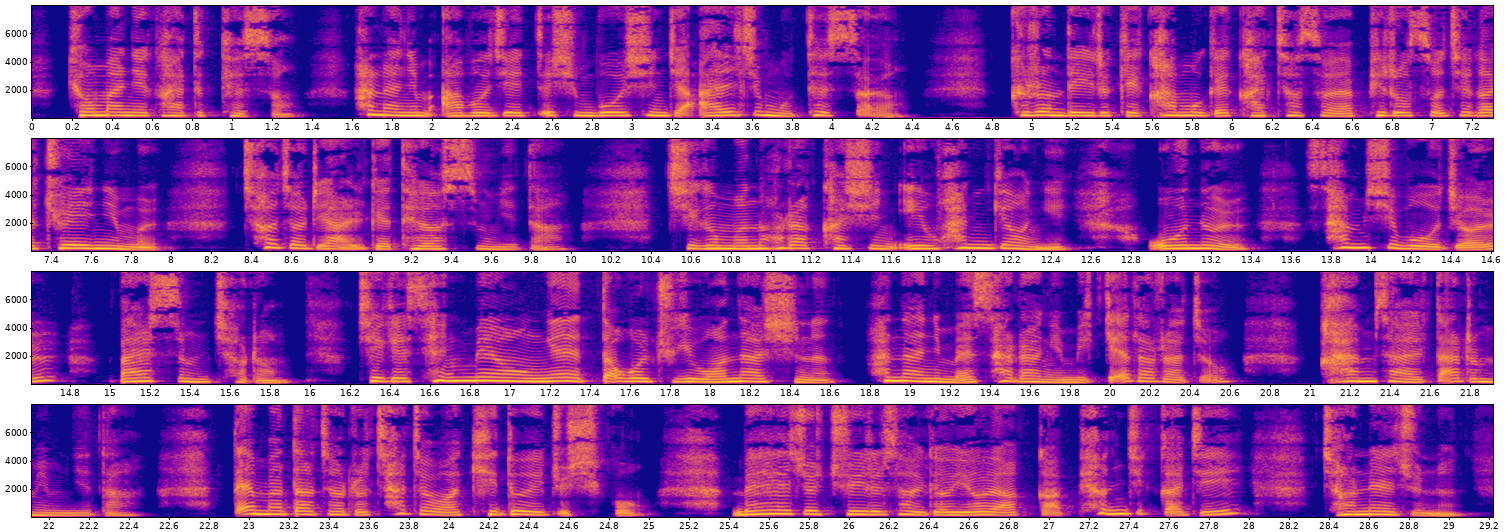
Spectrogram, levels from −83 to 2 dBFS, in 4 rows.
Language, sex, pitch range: Korean, female, 185-235 Hz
